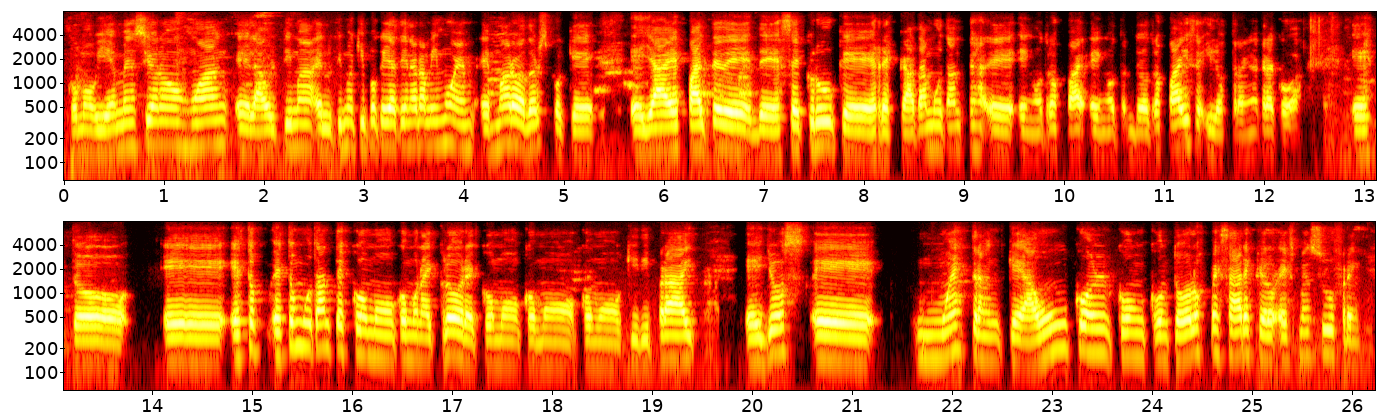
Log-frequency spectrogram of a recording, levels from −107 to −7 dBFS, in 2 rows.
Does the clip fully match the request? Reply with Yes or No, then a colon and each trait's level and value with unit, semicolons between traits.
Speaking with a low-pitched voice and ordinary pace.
No: medium, 160 Hz; average, 160 wpm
